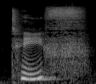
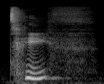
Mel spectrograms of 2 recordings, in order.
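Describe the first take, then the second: First: The word ends with an 'f' sound. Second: The word ends with a 'th' sound. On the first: The speaker calls it wrong. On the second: The speaker calls it right.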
